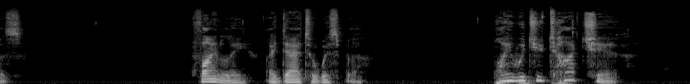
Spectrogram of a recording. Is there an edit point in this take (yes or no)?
yes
